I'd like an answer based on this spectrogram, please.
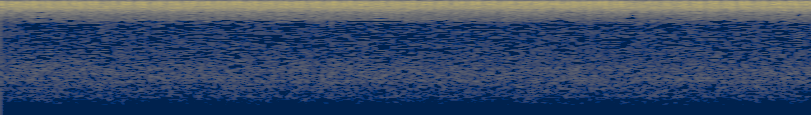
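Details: Short stretch of a nighttime insect chorus: an unbroken high, rapidly pulsing trill, even in volume, with quiet diffuse noise lower down.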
